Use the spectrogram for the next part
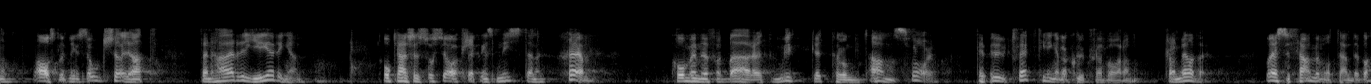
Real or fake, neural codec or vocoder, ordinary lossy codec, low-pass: fake; codec, 24 kHz, 1.5 kbps, HILCodec; none; 5.4 kHz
